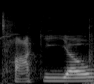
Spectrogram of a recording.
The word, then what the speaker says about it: Takeo: Why do you say Takeo like Takio, though? Because that's how they say it in the game. Weirdly. They always pronounce it that way. Except for Richtofen consistently says Takeo, but only Richtofen. Everyone else, including Takio himself, says Takio. So it just kind of stuck. Nolan North always said it right for some reason, but the entire rest of the cast says it the other way.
